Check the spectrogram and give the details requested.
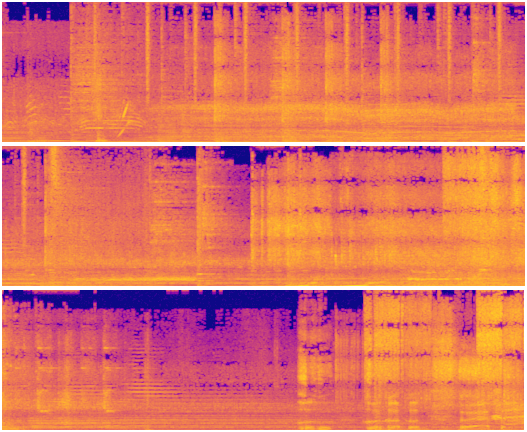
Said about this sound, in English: So, what would you like to do first, …? Bumper cars!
